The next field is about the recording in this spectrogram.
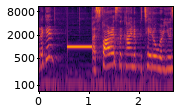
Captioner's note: beep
